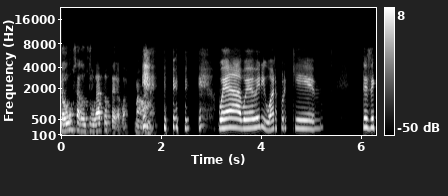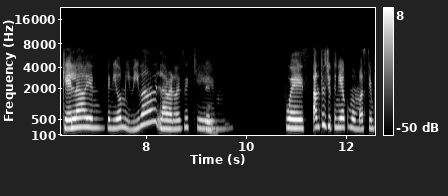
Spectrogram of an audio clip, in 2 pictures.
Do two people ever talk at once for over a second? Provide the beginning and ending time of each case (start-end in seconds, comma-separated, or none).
none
